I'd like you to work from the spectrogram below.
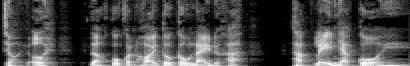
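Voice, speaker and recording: A man's voice: on the low side, animated, slightly rough. A man voicing an alarmed old village man bringing bad news. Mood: urgent. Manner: hurried, urgent.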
